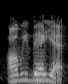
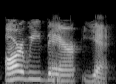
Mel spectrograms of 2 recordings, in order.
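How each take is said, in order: First: Said in the usual way. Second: Half-speed, loud opening on "are"; slow, weighty question, words drawn apart; slow-played. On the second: Shown as a demonstration. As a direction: stretch out each word of the question. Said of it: "slow play it a little bit".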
